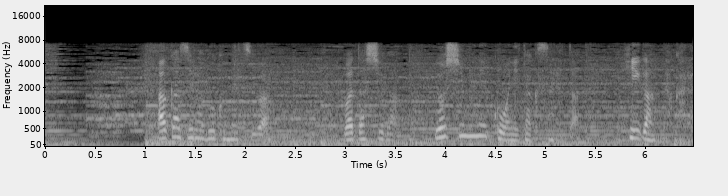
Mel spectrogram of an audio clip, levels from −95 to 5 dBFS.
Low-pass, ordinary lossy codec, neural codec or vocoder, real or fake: 7.2 kHz; none; none; real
